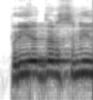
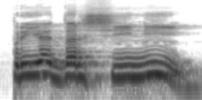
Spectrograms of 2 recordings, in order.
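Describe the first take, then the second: First: The word ends in -darshani with no extra vowel. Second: The word ends in -darshini with an added 'i'. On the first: The speaker calls it wrong. "प्रियदर्शनी लिख देते हैं हम" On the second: The speaker calls it right. "यहां इनी लग गया"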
